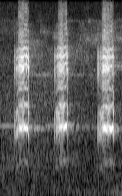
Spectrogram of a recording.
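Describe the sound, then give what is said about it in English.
Three harsh, croaking raven calls, evenly spaced about a second apart, each loud and clear against a quiet outdoor background with no one speaking. “And you used to be able to find lots of ravens, too.”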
